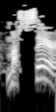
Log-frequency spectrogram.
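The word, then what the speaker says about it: maser (מעשר): You kind of have to say it like you got some a loogie in the back of your throat, like a maser kind of thing.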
